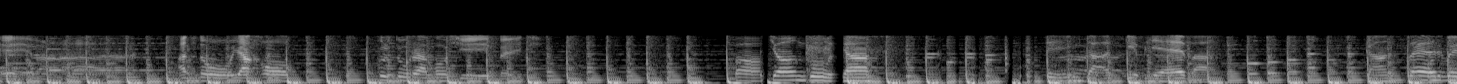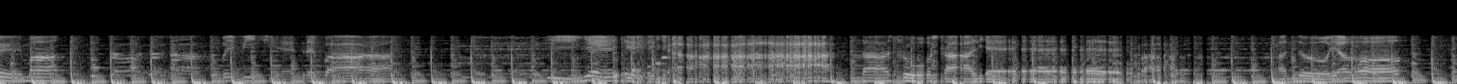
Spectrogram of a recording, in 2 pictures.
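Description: From 7.48 to 8.67 s, 9.37 to 10.36 s, and again 20.66 to 26.65 s, there's repeated packet loss (robotic sound). Dropouts up to 120 ms get patched by stretching the previous sound, so about a third gets concealed, leaving choppy audio, dulled above 4 kHz, which fits a G.711 call.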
